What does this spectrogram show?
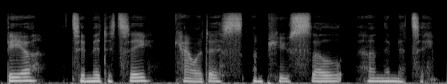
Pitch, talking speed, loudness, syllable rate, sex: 145 Hz, 65 wpm, -23 LUFS, 4.3 syllables/s, male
